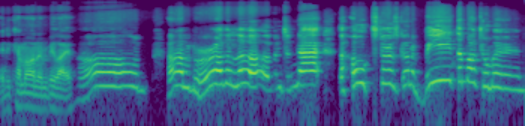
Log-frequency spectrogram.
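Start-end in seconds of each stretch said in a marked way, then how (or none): 1.0-7.0 shrill booming preacher voice, drawn-out loud high "oh". Recalling wrestling gimmicks, the speaker imitates a wrestler's preacher character: weird high Brother Love voice. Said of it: "he had this weird high pitched voice like that".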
